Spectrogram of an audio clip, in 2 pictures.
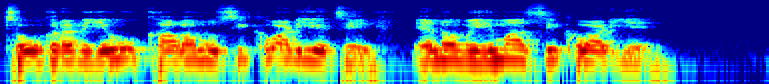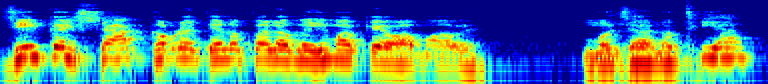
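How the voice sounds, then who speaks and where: A man's voice: high voice, brisk, a little mellow. A man, a monk giving a devotional sermon, who sings verses and asks the audience emphatic questions. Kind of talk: devotional discourse with sung verses.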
